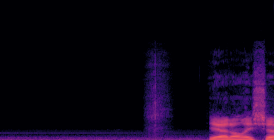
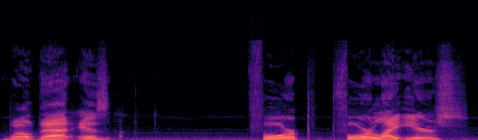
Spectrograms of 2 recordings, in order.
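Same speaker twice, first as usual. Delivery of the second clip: slowed-down, rising, louder disbelief; 4 semitones higher, 5 dB louder, much slower than usual. Real, not acted. Streamer reading an absurd distance, slow stunned disbelief. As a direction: drag out the words as if it can't be true.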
